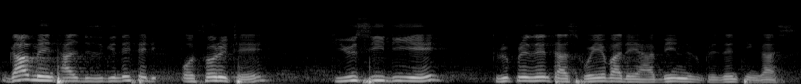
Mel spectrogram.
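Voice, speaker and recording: A man addresses parliament as a government minister, in a mellow, low-toned voice. He speaks formally and repeats words as he pushes his point. The audio is dull broadcast sound with a long echo from the chamber. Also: normal speed.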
